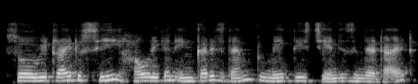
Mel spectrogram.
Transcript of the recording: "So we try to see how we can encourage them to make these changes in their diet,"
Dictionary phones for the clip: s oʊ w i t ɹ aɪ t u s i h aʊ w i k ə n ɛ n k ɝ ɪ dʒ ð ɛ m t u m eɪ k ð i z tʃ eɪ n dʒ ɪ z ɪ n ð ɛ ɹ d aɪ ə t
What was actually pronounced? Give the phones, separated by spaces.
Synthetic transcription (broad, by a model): s oʊ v i t ɹ aɪ t u s i h aʊ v i k ə n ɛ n k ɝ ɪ dʒ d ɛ m t u m eɪ k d i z tʃ eɪ n dʒ ɪ z ɪ n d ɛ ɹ d aɪ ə t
